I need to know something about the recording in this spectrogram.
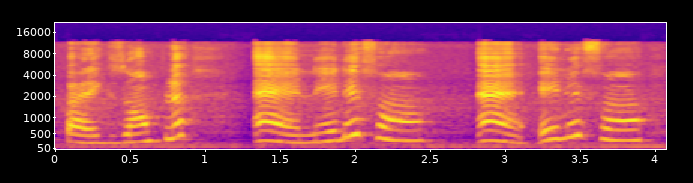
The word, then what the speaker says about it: éléphant: Par exemple, un éléphant. Un éléphant. On a dit avant cela, la lettre P à côté de la lettre H se prononce F. Donc, dans le mot un éléphant, j'entends le son F.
